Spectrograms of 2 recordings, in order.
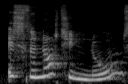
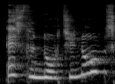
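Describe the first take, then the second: First: Higher, a touch nervous. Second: High, terrified cry; scared cry. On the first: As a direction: say it timidly to the Fat Controller. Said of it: "said Percy nervously". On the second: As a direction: cry out at the spilled gnomes. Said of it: "cried Percy". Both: Acted.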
